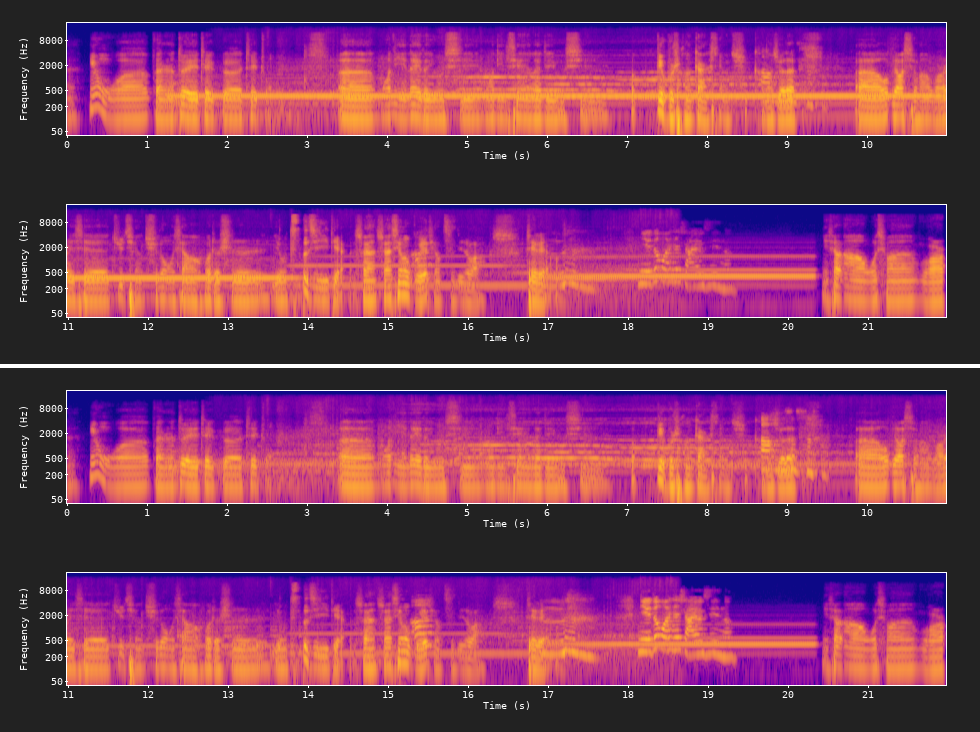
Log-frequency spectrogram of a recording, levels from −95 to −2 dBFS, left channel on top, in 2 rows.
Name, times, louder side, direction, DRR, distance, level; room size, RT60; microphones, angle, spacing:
voice 1, 0.0-6.8 7.4-9.4 9.9-17.1 20.4-21.9, left 3 dB, 30° left, 0.5 m, -26 dB
sound 1, 1.2-20.4, left 10 dB, 90° left, 0.7 m, -31 dB
sound 2, 1.6-18.7, right 2 dB, 20° right, 0.6 m, -44 dB
sound 3, 4.3-11.4, right 1 dB, 50° right, 0.8 m, -34 dB
voice 2, 8.7-9.4 15.3-15.6 16.9-19.4, right 7 dB, 80° right, 0.3 m, -28 dB
2.2 x 2.0 x 3.5 m
head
